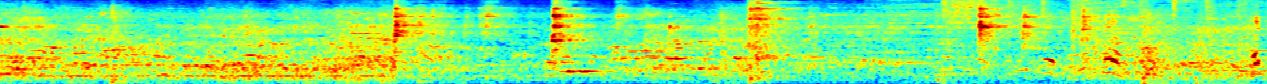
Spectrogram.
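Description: Busy restaurant din: background voices with occasional clinks of dishes and cutlery.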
